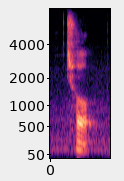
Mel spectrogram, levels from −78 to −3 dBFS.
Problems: constant background noise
